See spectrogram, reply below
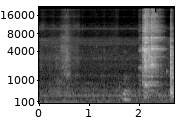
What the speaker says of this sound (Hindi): इतना मैं मांझ लूँ एक बार बर्तन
